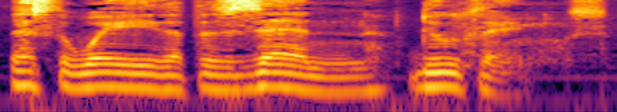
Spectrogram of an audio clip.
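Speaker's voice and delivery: slow, lazy pseudo-sage; low, drawn-out deadpan guru-cop; Steven Seagal impression. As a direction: pronounce it like deep wisdom, very slowly. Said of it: "the lazy way the words come out".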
